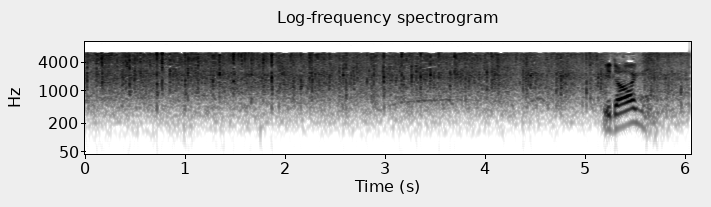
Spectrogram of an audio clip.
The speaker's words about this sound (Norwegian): Men med den spontaniteten som dere viser, så klarer han sikkert på en applaus nå eller noe sånt.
